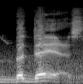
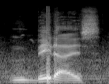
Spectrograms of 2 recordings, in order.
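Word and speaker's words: Bedias: find out it's pronounced Bidice. Also, Shiro has a great cemetery, very historic. Yes, Shiro does. Went back when I had the motorcycle, but Bidice. Okay, so it's Bidice instead of Bidaeus.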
